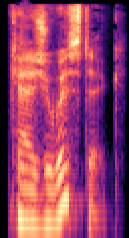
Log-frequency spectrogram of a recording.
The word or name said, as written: casuistic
